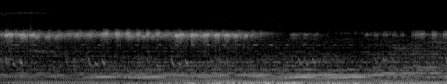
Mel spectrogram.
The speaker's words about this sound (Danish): En lille, uanselig frø, der hedder Afrixalus.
